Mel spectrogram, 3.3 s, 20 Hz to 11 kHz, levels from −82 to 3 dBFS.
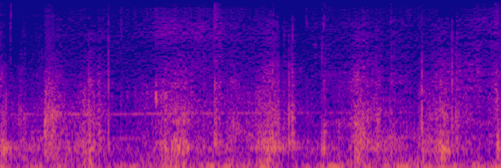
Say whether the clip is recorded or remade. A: recorded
